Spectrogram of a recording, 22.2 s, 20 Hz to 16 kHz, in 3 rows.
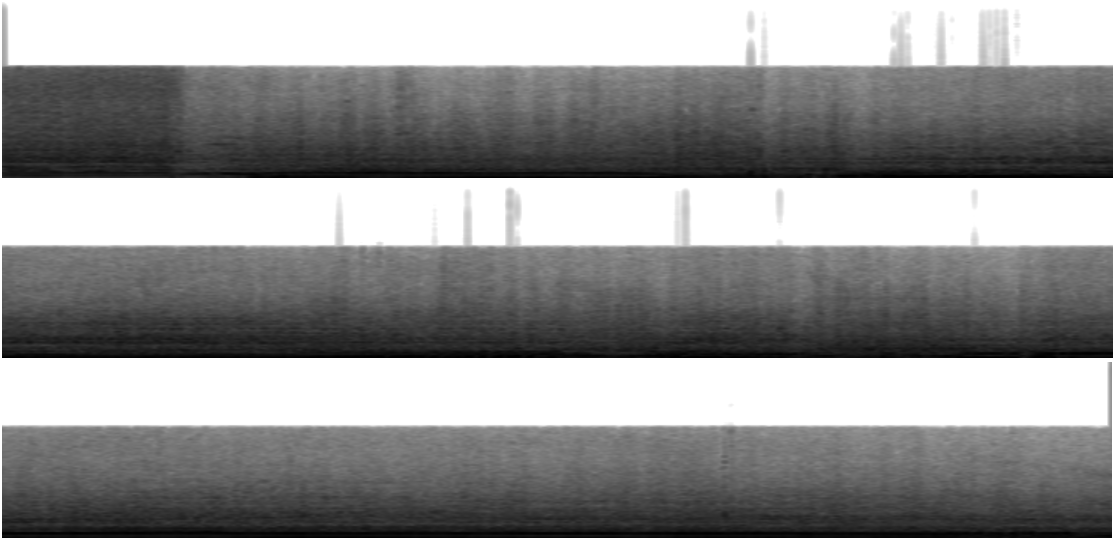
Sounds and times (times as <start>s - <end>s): Car: 0.0s - 22.2s
Outside, rural or natural: 0.0s - 22.2s.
